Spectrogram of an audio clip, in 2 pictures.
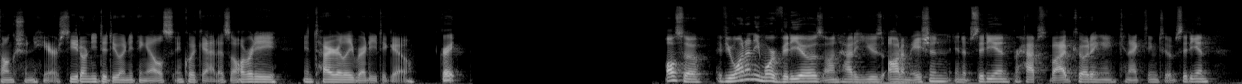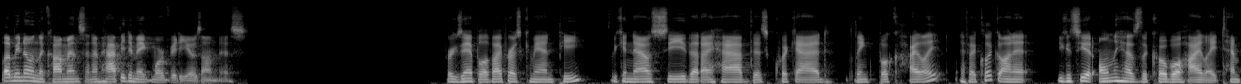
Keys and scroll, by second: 17.5 super+p.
